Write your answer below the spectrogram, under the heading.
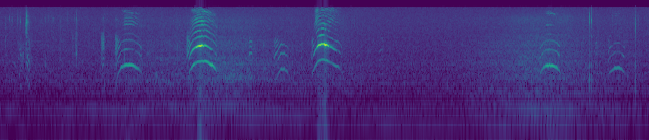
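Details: Mother cat relocating four kittens; scattered short meows, two stronger calls near the middle and softer ones at the start and end, separated by quiet stretches with low rustling.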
